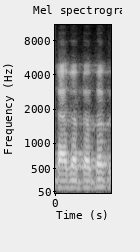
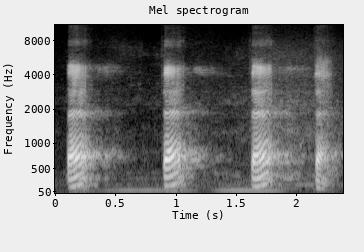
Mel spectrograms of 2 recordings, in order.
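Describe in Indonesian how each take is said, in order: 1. Suku katanya tersambung tanpa jeda. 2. Setiap suku kata dipisahkan dengan jeda. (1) "Jangan ... nggak boleh" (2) "dipotong-potong cara bacanya"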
